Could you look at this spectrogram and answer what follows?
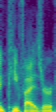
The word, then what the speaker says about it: Pfizer: Pfizer, by the way, I always say Pfizer because there's a silent P in front of it, revealed last week that its vaccine appeared to be 90% effective.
